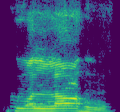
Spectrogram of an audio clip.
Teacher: থাকবে, আল্লাহ শব্দে হুম, লামের পূর্বে জাবার অথবা পেশ যদি হয়, তাহলে আল্লাহর লাম পুর হবে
